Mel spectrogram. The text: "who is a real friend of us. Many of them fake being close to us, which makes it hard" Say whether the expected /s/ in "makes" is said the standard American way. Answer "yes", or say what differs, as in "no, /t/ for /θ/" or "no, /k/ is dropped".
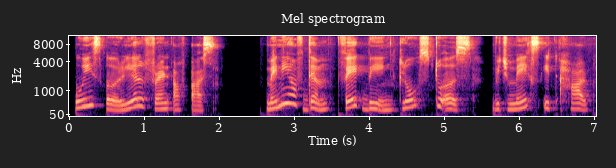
yes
